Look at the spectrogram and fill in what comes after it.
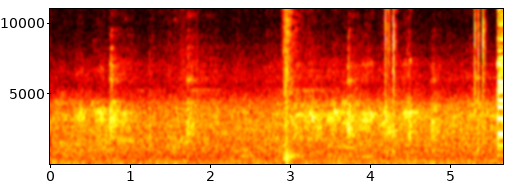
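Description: Distant diesel train approaching the station, a low steady rumble under open-air ambience, with a sharp knock about three seconds in and a few light clicks near the end.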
